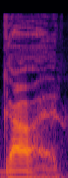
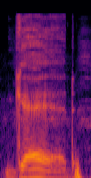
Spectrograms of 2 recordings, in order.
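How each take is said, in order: First: The vowel sounds like the one in 'hot'. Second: The vowel sounds like the one in 'cat'. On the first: This is how it is said here. "We just pronounce it God" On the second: This is how it is said in Europe. "in the Europe language, they, they pronounce that for short"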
